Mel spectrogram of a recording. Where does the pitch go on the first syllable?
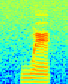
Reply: low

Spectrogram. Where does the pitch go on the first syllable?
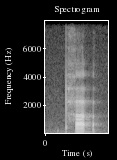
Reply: falling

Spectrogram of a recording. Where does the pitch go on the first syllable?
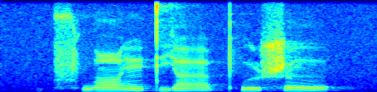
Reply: rising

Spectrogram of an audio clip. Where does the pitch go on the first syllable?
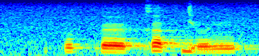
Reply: low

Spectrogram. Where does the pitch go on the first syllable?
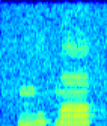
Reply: high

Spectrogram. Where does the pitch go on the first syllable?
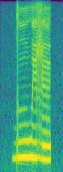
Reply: high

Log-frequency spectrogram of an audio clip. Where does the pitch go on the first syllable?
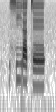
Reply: high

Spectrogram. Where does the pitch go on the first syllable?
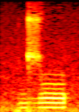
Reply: high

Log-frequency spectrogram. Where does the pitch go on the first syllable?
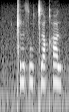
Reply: low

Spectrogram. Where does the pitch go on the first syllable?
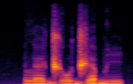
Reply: low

